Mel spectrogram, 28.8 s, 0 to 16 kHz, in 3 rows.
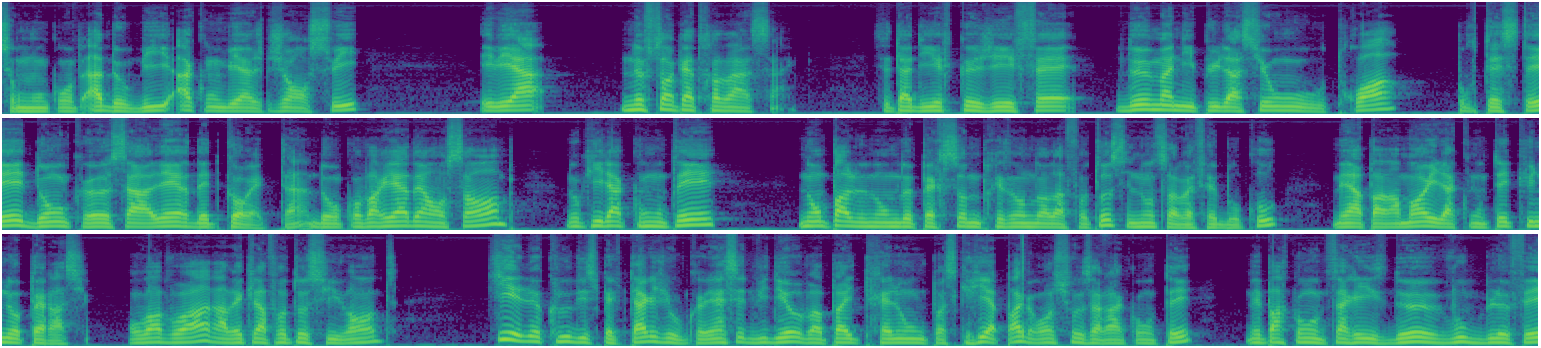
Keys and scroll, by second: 5.2 super+Tab, 12.4 super+Tab, 20.1 super+Tab.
